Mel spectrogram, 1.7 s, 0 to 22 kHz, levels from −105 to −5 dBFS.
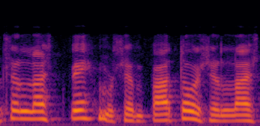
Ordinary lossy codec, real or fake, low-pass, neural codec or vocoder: Opus, 24 kbps; real; 7.2 kHz; none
